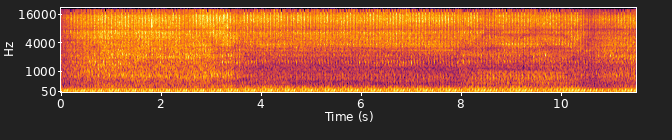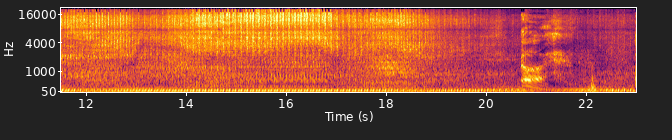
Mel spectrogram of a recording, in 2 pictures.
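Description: A 1969 VW Beetle engine idles at roughly 1050 RPM, a steady, close, continuous rumble with an even beat, briefly disturbed near the end.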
